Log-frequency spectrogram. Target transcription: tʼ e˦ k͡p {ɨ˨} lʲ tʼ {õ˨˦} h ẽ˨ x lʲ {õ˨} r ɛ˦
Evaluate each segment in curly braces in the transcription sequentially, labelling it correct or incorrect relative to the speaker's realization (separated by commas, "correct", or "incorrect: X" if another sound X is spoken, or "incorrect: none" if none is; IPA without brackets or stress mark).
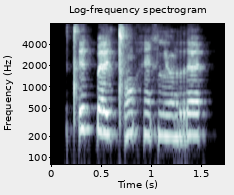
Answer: incorrect: ɛ˨, correct, correct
